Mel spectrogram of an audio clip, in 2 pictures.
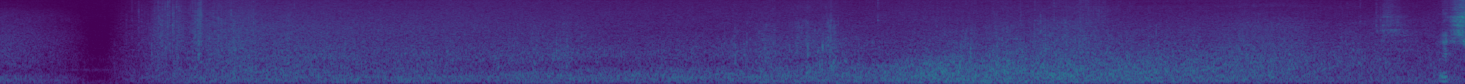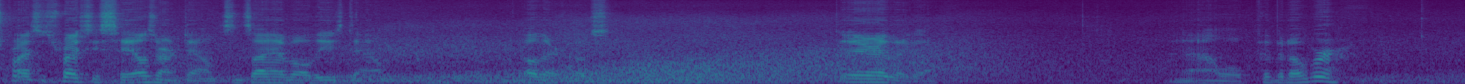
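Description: Waves wash and splash against a sailing ship's hull.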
